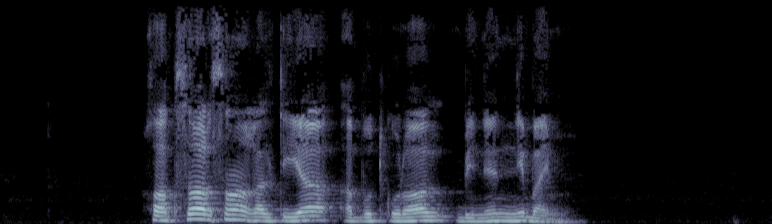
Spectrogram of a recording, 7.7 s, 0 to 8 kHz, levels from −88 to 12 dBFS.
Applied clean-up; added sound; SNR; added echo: none; none; none; none.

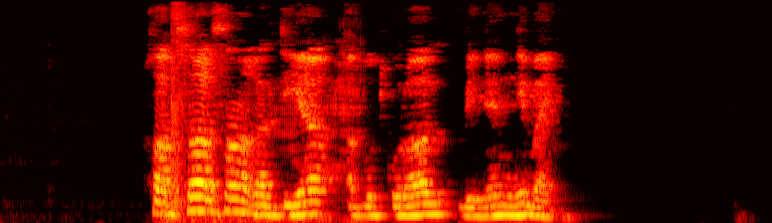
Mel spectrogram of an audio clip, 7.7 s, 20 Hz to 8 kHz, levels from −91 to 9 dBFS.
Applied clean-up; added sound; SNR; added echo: classical method WPE with log-MMSE.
